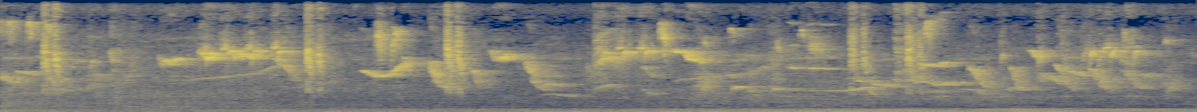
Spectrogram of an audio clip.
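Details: Rapid, scratchy high chirps from a mountain spiderhunter, several notes per second in loose clusters, over a strong continuous low droning hum.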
